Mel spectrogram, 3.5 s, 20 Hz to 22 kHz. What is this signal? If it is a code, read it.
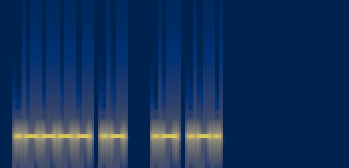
Morse code, heard as a keyed tone, about 28 wpm, 700 Hz. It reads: 1A AR
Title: Field Day Exchanges Encore - 28wpm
